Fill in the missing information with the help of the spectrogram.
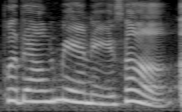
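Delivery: high, loud teasing repeat; loud mock echo. Teasing the man by repeating his words loudly. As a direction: throw his line back at him, loud. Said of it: "I said".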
